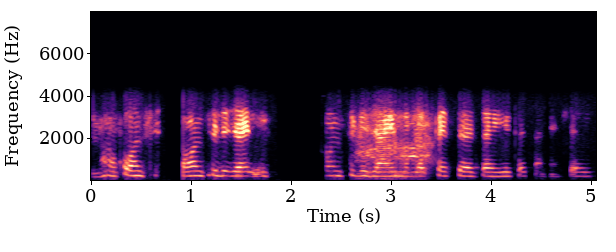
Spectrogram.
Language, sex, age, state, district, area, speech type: Urdu, female, 18-30, Uttar Pradesh, Mirzapur, rural, conversation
